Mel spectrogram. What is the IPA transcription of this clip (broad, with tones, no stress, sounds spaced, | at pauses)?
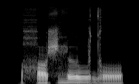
χ ɔ˩ ʃ ɛ̤˧ l u˧ d o˩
